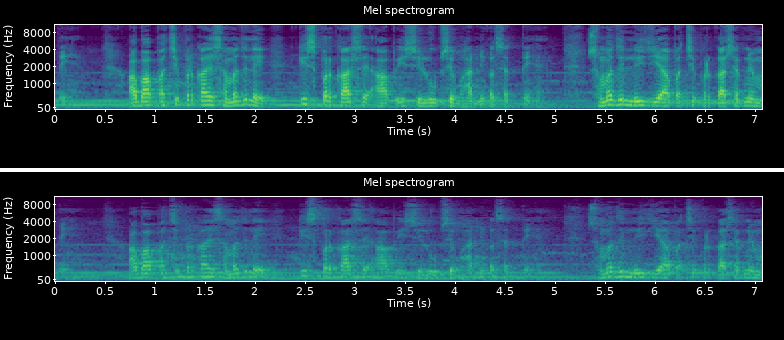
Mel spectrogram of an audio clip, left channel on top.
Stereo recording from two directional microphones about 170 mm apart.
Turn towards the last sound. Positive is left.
turn(degrees=35)  # may be behind; listen again after turning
